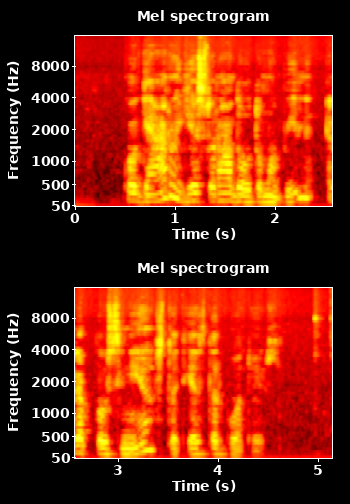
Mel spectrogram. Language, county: Lithuanian, Vilnius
